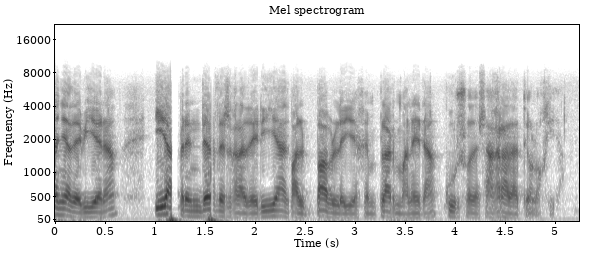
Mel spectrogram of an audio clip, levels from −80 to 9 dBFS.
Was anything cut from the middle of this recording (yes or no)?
yes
